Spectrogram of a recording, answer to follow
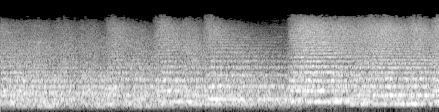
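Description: Music with brass instruments holding sustained chords, moving to a brighter, louder chord about three seconds in.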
